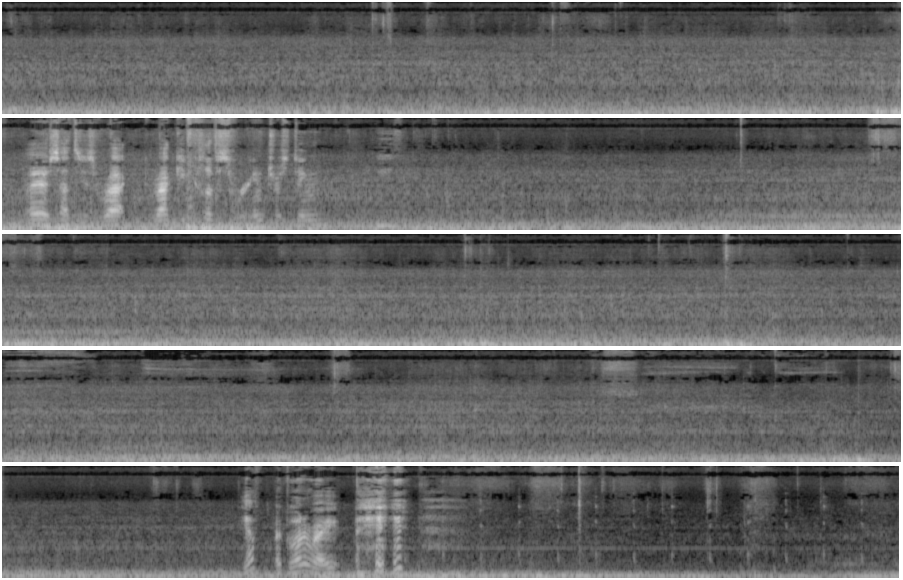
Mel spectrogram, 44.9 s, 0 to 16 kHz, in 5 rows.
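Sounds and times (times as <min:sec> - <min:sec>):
car cabin road noise: 0:00.0 - 0:44.9.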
